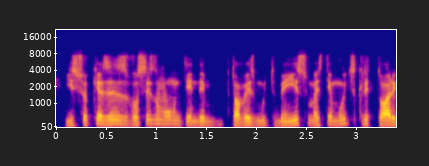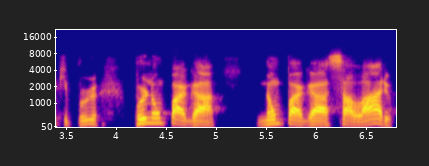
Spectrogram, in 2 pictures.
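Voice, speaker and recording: A man with a Brazilian Portuguese accent presents informally on a video call in a fairly high voice. The sound is dry, and he explains step by step, punctuating his points with little tag questions. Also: fairly bright tone, dry recording. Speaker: financial advisory firm leader presenting. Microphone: video call microphone.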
